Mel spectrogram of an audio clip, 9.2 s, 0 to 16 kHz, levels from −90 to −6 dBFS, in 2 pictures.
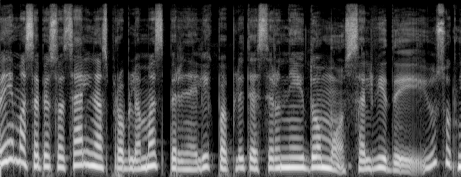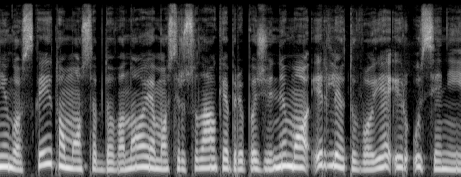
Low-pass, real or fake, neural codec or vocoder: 14.4 kHz; fake; vocoder, 44.1 kHz, 128 mel bands every 256 samples, BigVGAN v2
